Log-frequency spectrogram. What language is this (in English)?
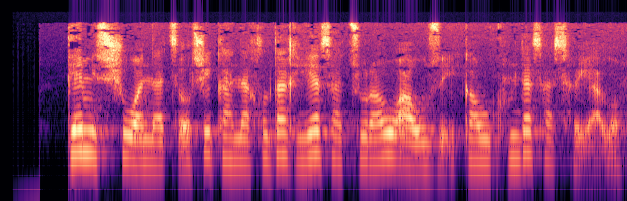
Georgian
